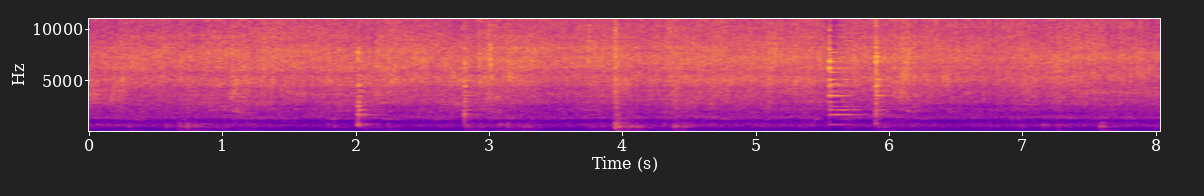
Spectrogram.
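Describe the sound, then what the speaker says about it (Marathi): Spinach stirred into Vidarbha-style dal bhaji in a pan, with a continuous sizzling hiss and scattered scraping clicks from the spoon against the pan. "आता याला छान मिक्स करून घ्यायचं आहे।"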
